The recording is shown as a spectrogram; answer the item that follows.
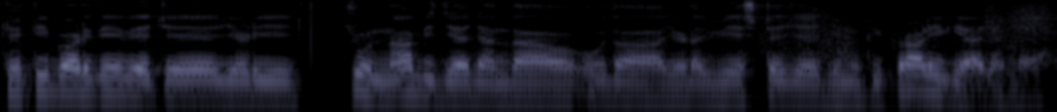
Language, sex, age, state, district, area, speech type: Punjabi, male, 45-60, Punjab, Amritsar, urban, spontaneous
